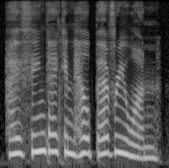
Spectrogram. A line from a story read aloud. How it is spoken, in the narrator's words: said nervously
